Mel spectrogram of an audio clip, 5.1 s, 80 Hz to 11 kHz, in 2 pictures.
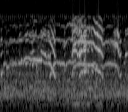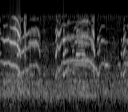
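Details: At a Koszalin peregrine falcon nest on 13 May 2022, chicks are fed by the female after the male brings prey; continuous wheezy, arching squeals in quick clusters, several voices layered together.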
